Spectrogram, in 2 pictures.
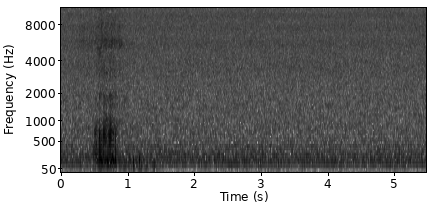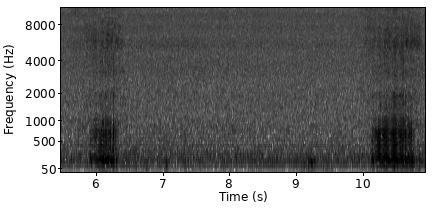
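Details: Sleeping dog named Monkey snoring, with possible sleep apnea: three raspy snoring breaths roughly every five seconds, the last the longest and loudest, over a steady low hum.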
